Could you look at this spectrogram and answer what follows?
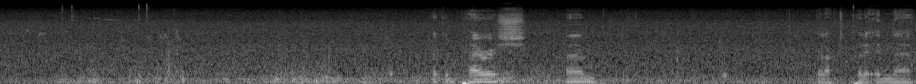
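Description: Steady rain hisses over a survival camp in the woods while someone talks near and close at hand, with a few louder knocks and thumps of handling gear in the middle and near the end.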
